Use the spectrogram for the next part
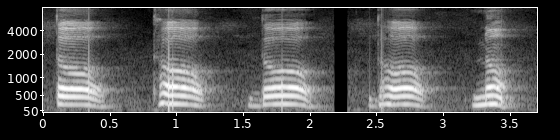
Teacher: त वर्ग के वर्णों का जब हम उच्चारण करते हैं तो दांत से स्पर्श होती है हमारी जीवा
